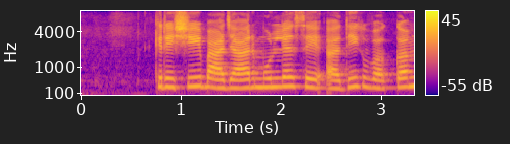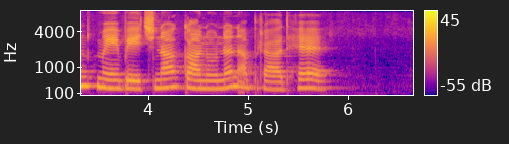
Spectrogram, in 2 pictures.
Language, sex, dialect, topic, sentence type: Hindi, female, Garhwali, agriculture, statement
